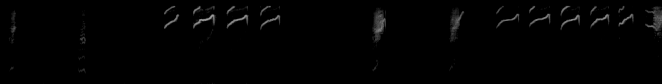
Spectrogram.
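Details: Squirrel monkey chirps: a few faint squeaks, a cluster of four hooked rising chirps, two noisy squeals, then a brisk run of chirps about three per second.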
